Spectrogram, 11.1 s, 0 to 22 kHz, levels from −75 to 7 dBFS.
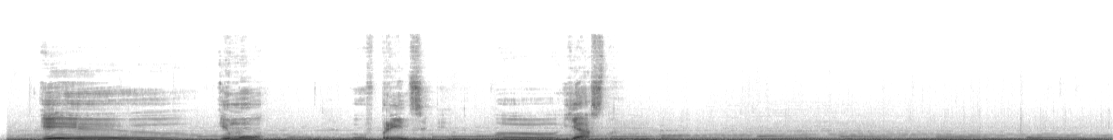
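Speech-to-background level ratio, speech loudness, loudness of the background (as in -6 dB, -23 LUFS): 4.5 dB, -21.0 LUFS, -25.5 LUFS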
